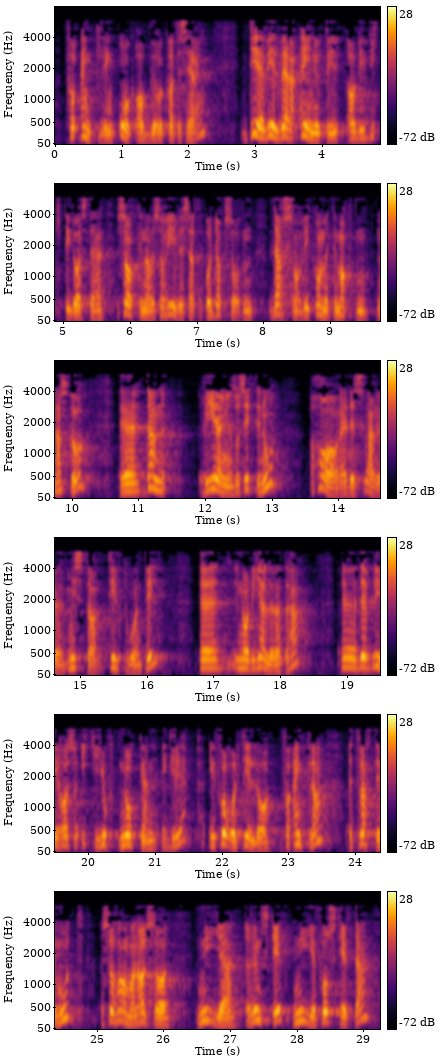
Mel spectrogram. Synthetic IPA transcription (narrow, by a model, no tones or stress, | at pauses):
fɔɾɛŋklɪŋoːɡɑbʏɾʊkɾɑt̪ɪseːɾɪŋ | d̪ɛʋɪlʋæːɾəʔæɪnʉt̪ɪɑʋd̪æɪʋɪkt̪ɪɡɑst̪əsɑːkənəsɔmʋɪʋɪlsɛt̪ːəpʰɔd̪ɑksɔɾd̪n̩ | d̪æɾsɔmʋɪkʰɔmːət̪ʰɪlmɑkt̪n̩nɛst̪əoːɾ | d̪ɛn | ɾɛjeːɾɪŋənsɔmsɪt̪ːənuː | hɑɾd̪ɛsʋæɾəmɪst̪ɑt̪ʰɪlt̪ʰɾuːənt̪ʰɪl | nɔɖ̪ɛjɛlːəɖ̪ɛt̪ːəɦæːɾ | d̪ɛblɪɾɑlsɔʔɪçːəjʊɾt̪noːkənɡɾeːpɪfɔɾhɔlt̪ʰɪlɔfɔɾʔɛŋklɑt̪ʰʋæɾt̪ɪmuːt̪ | sɔɦɑɾmɑnɑlsɔnyːəɾʉnskɾɪfnyːəfɔskɾɪft̪əɾ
